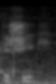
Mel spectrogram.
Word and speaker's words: Kashyyyk: that planet yeah yeah kashyyyk is you know it's the whole place yeah that's how you pronounce it you're not the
